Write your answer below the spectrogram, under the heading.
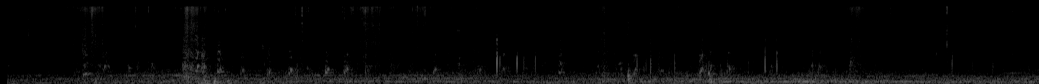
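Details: Pet guinea pigs making soft, short squeaky chirps scattered through the recording, some in quick clusters, over steady low rustling and shuffling bedding noise with occasional sharp clicks.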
